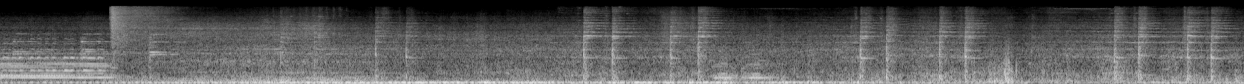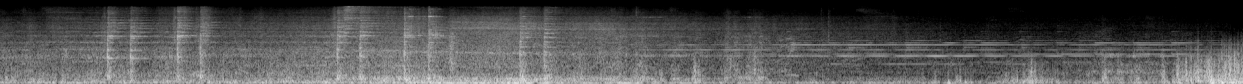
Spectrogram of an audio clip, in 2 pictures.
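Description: Amtrak Downeaster train led by a GE P42DC Genesis diesel locomotive passing a grade crossing. Its horn sounds for about the first second, then the diesel's low rumble and the passenger cars' wheels clicking over rail joints go by. In the last few seconds, after the train has cleared, the crossing bell rings steadily.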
